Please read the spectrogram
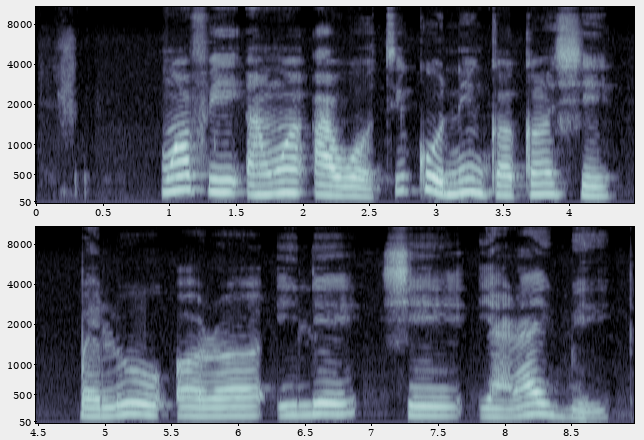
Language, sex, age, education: Yoruba, female, 30-45, tertiary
